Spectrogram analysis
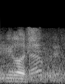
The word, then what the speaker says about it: Miloš: Thank you for the congratulations, and pronunciation is. And the first name, Christian name? Miloslav. They call me Miloš.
